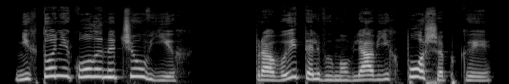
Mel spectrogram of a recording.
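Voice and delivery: ordinary delivery, nothing marked

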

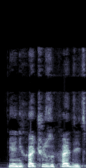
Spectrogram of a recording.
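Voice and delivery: ordinary delivery

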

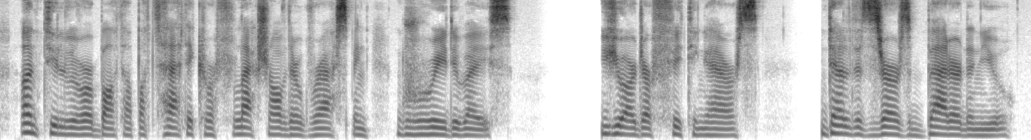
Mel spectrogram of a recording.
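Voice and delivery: usual speaking voice

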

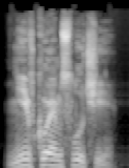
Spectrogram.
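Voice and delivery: sharp, curt, snapped, cut short. Strathmore answers Hale's demand to open the lift; snapped curtly. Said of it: "отрезал Стратмор".

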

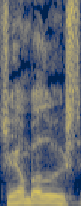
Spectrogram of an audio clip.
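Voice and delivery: plain reading voice

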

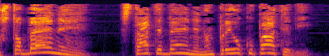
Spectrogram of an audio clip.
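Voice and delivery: high-pitched shouted call. Narrator reading a man's line as he gets up and shouts after them: shouting after them. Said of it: "urlò dietro di loro".

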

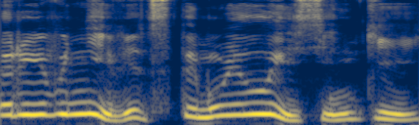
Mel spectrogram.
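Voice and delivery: tenderly moved, fond, doting, high voice. Aunt Yaguta speaks to the suspicious grandfather, tenderly touched. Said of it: "умилилась тетка Ягута".

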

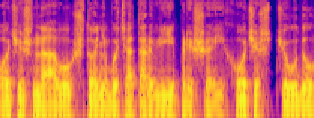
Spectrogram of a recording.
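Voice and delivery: plain reading voice

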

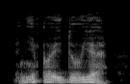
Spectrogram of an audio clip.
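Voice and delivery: frightened, hushed, croaked hoarse rasp. Narrating a cowering man backing away from the others, rasping. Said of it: "прохрипел он".

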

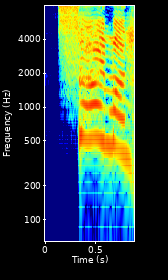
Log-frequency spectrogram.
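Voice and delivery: anguished, desperate cry, very high and loud. The narrator, not turning around, shouts to the fiery one: desperate anguished shout. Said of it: "надрывно прокричала я".

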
